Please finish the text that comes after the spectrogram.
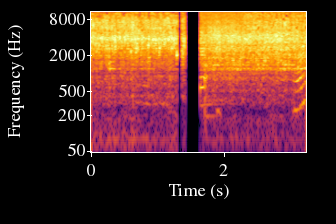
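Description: Chicken pieces frying in a pan for a home chicken curry are turned over, giving a steady close sizzle with a brief scraping stir and a short gap of silence partway through.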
